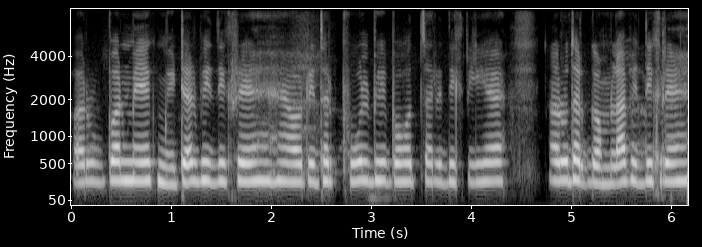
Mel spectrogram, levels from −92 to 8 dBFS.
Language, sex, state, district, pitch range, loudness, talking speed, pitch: Hindi, female, Jharkhand, Palamu, 245-260 Hz, -16 LUFS, 245 wpm, 255 Hz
